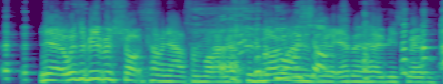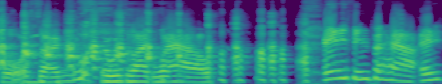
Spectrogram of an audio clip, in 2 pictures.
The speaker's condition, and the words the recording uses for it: Cleft palate. So I can't really say like your TH sound very well.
